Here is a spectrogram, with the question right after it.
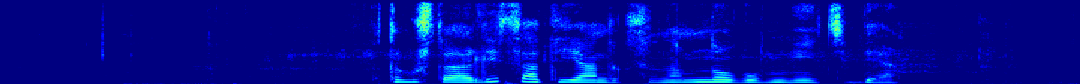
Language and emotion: Russian, angry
